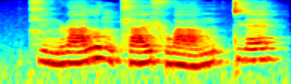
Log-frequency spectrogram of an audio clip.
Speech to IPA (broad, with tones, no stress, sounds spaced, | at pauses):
t͡ɕ y˨˩ n ɻ ä˧˥ l ʊ˥˩ ŋ ʈ͡ʂ a˧˥ ɪ̯ ʂ w a˨˩˦ n | t̪ ɥ ɛ˥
